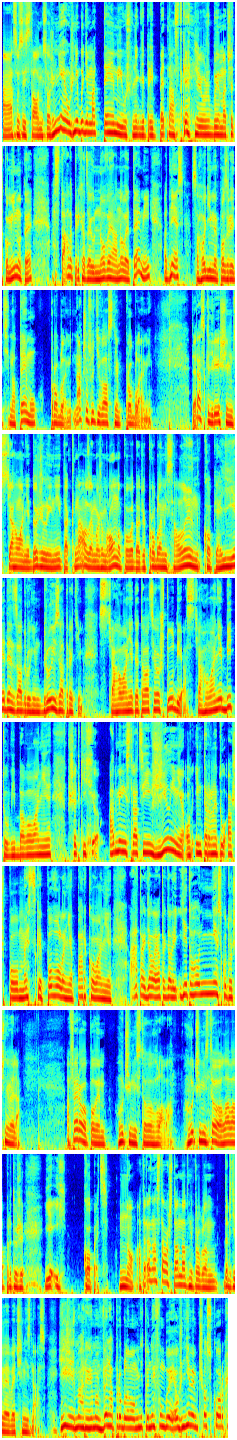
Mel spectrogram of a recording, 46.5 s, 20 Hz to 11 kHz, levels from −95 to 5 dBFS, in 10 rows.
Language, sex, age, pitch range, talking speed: Slovak, male, 20-39, 125-175 Hz, 170 wpm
